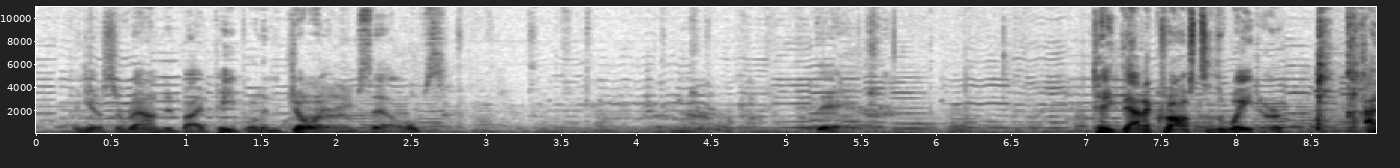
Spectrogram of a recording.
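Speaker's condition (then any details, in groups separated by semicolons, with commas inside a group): No condition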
